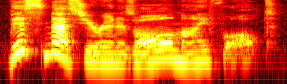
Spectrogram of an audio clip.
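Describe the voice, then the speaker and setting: A woman's voice: medium pitch, sing-song, unhurried, slightly rough. A woman voicing a clever, confident and genial father fox in a children's storybook. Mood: genial, assured.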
